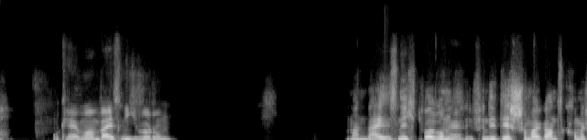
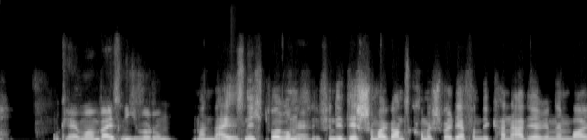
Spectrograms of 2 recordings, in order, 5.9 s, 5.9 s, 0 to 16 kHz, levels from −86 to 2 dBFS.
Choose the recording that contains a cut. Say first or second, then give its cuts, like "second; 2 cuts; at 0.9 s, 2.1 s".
second; 1 cut; at 1.8 s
